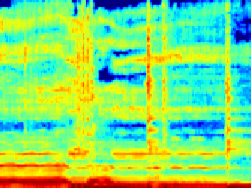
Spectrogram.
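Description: A woman's voice holding a long sung note at the end of a phrase, wavering and sliding in pitch about halfway through, over fingerpicked acoustic guitar; a plucked guitar chord sounds just before the end.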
